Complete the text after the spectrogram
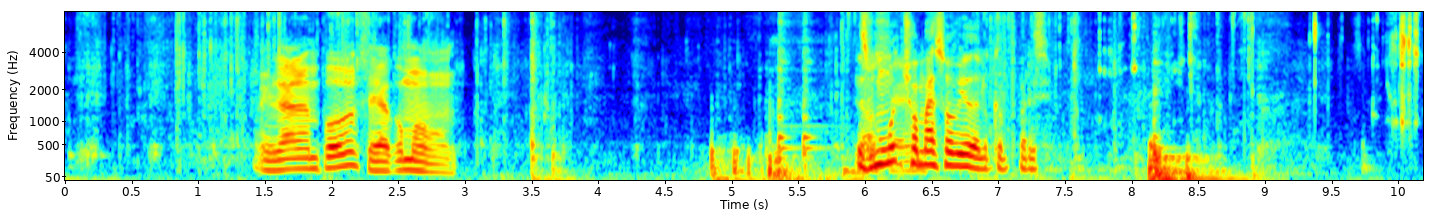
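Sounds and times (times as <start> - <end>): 
speech: 1.4 - 3.0, 6.0 - 7.6
teeth snapping together: 7.6 - 10.1.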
